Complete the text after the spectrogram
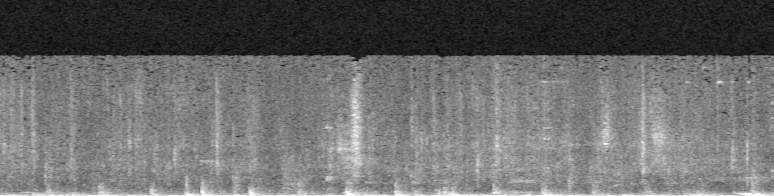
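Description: Footsteps thud across a wooden stage.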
